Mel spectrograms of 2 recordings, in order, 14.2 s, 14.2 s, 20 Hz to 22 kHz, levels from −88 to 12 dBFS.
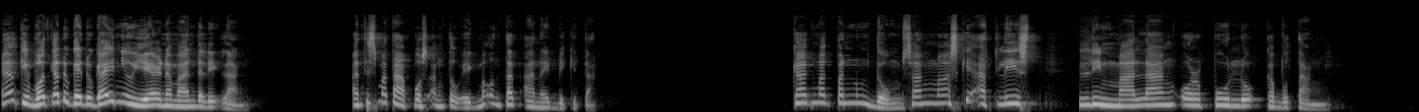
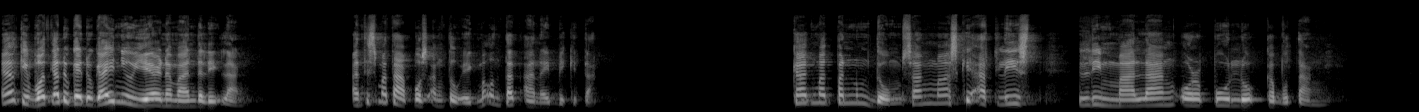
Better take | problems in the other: first | thin; very; fading below 300 Hz

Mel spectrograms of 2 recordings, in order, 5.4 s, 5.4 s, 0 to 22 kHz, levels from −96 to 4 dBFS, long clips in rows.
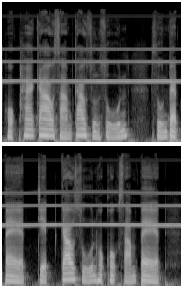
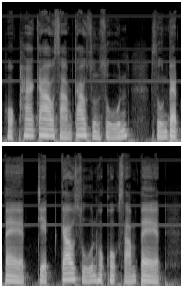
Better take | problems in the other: second | high-pitched whine; loud; throughout; 2.5 kHz, 6 dB below the speech; faint in the second

